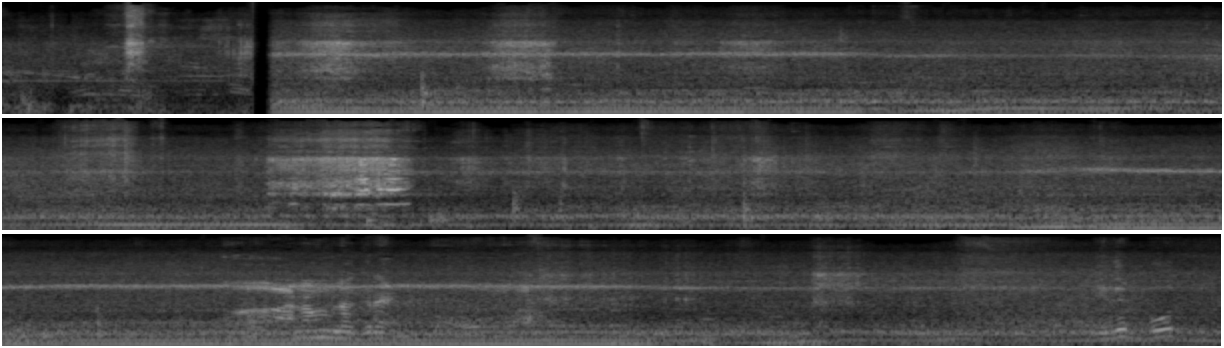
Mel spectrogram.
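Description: A motor running steadily with a low hum and a faint high whine above it, starting abruptly just over a second in and shifting in pitch a few times.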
